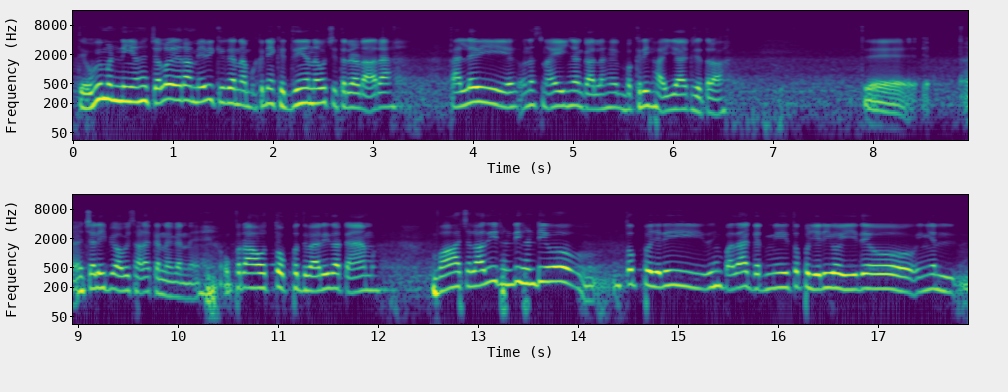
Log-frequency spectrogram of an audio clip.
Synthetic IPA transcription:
t̪eːoːʋiːmənːiːãːɦẽːt͡ʃəloːeːɾaːmẽːʋiːkiːkəɾnaːbəkɾiːãkʰɪd̪ijãːneːoːt͡ʃɪt̪ɾeːɽaːɾɛː | pɛːleːʋiːonãːsənaːiːd͡ʒãːɡələɦẽːbəkɾiːkʰaːiːaːɪkd͡ʒɪt̪ɾa̰ː | t̪ḛː | t͡ʃəliːpɪjaːʋiːsaːɽaːkəɾnẽːkəɾnḛːo̰pɾaːoːt̪ʊpd̪ʋɛːɾiːd̪aːʈɛːm | ʋaːt͡ʃəlaːd̪iːʈʰəɳɖiːʈʰəɳɖiːoːt̪ʊpd͡ʒeːɽiːt̪ʊsĩːpət̪aːɛːɡəɾmiːit̪ʊpd͡ʒeːɽiːɦoːiːt̪eːoːɪjãː

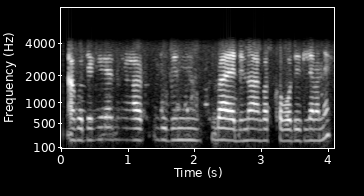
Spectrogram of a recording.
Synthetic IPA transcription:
a̰ɡɔtakɛɛnkadudinbajɛdinɔɹaɡɔtkʰɔbɔɹdidilɛmanɛ

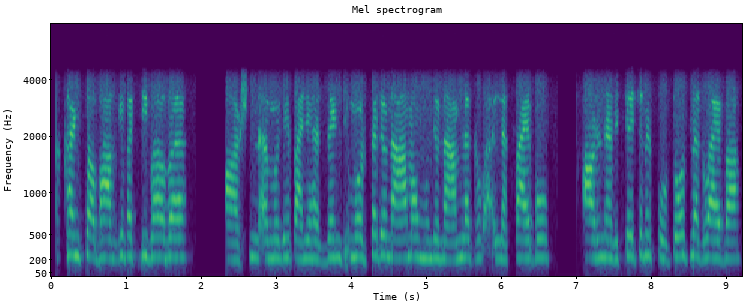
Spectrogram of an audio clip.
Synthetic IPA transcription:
kʰɐɳɖsɔbʱaːɡibɐt̪ibʱɐʋə | ɔːɾʃnmʊ̃ɦɪ̃d͡ʑepɐ̃ɦɪ̃ɲ̆d͡ʑeɦɐzbəɳɖd͡ʑmʊɾsə̆d͡ʑonaːmɛ̃ːmʊ̃ɦɪ̃ɲd͡ʑonaːmlɐlɐkʰʋaːebo | ɔːɾɪnə̆ʋɪt͡ɕəɪt͡ɕəmẽfoːʈoːzlɐɡʋaːebaː

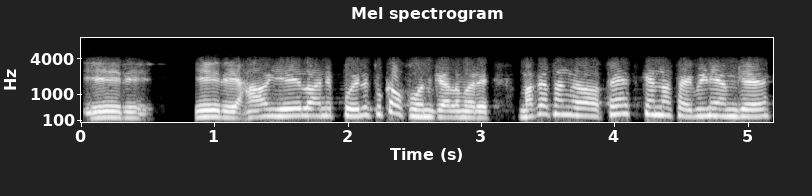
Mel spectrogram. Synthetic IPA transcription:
eɾe | eɾeɦãwjejlɔanipojlit̪ukafoːnk̬ɛlamɐɾe | m̤ɐkasãŋfeskɛnːasabiɽ̃iɐmɡe

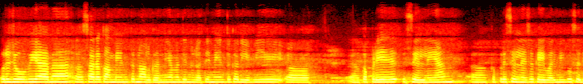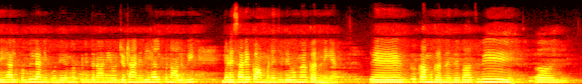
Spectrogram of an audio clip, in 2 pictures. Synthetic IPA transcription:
ɔːɾd͡ʒoːʋiːɛːmɛ̃ːsaːɾaːkəmːeːnət̪naːlkəɾniːɛ̃ːmɛ̃ːd̪ɪnlaːt̪iːmeːnət̪kəɾieːʋiː | kəpɽeːseːlneːɛːkəpɽeːseːlneːt͡ʃəkəiːʋaːɾiːmẽːikʊseːd̪iːɦɛlpʋiːlɛːñiːpɔ̃ːnd̪iːɛːmɛ̃ːəpɳiːd̪əɾaːniːɔːɾd͡ʒəʈʰaːniːd̪iːɦɛlpnaːlʋiː | bəɽeːsaːɾeːkəmːneːd͡ʒəleːoːmɛ̃ːkəɾniːɛː | t̪eːkəmkəɾneːd̪eːbaːd̪ʋiː

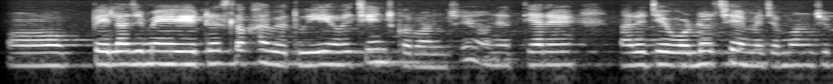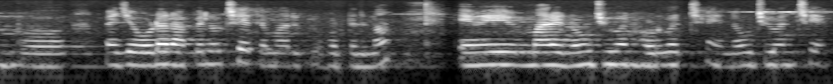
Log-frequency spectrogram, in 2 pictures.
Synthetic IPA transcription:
pɛɦlad͡ʒemẽːɖɾesləkʰaʋjũɦət̪ũeɦəʋet͡ʃẽnd͡ʒkəɾʋanũt͡ʃʰeəneət̪jaɾe | maɾed͡ʒeɔɾɖəɾt͡ʃʰemẽd͡ʒəmːanũd͡ʒe | mẽd͡ʒeɔɾɖəɾapelot͡ʃʰet̪emaɾiɦoʈelmã | eʋemaɾenəʋud͡ʒiʋənɦəɭʋət̪̚t͡ʃʰenəʋud͡ʒiʋənt͡ʃʰe

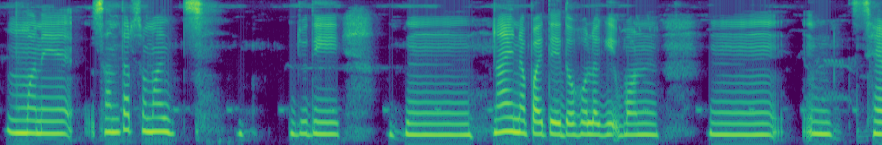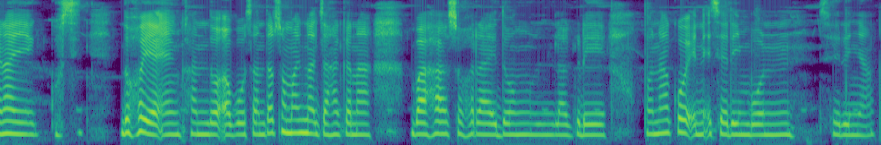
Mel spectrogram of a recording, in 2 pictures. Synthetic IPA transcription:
manɛsant̪aɾsɔmad͡ʒ | d͡ʒud̪i | najnapajt̪ɛd̪ɔɦɔlaɡit̪̚ˀbɔn | sɛɽ̃ajkusi̥d̪ɔɦɔjaʔɛŋkʰand̪ɔʔabɔsant̪aɾsɔmad͡ʒnaʔd͡ʒaɦãkanabaɦasɔɦɾajd̪ɔŋlaɡɽɛpanakɔɛnɛʔsɛɾɛɲbɔnsɛɾɛɲa

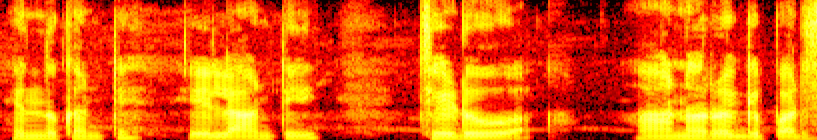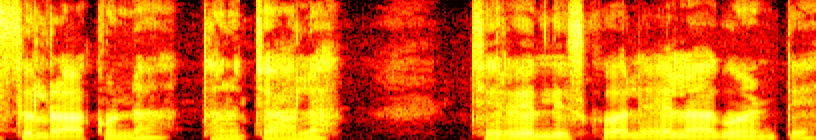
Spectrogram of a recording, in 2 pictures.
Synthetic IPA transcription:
e̞nd̪ukɐɳʈe̞ː | ɛlaːɳʈi | t͡ʃeɽu | aːnɐːɾoːɡjɐpɐɾist̪i̥t̪uluɾaːkuɳɖaːt̪ɐnut͡ʃaːlaː | t͡ʃeɾijɐld̪iːsu̥kɔːʋaːliɛːlaːɡuːɐɳʈe̞ː

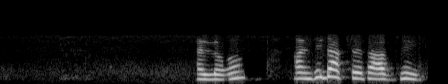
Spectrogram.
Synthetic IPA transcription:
hɛloː | hãnd͡ʑiːɖaːk̚ʈəɾsaːb̚d͡ʑiː

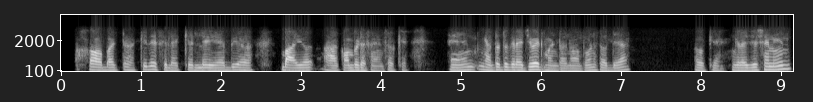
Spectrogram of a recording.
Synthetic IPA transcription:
hobɐʈkit̪esilekelːeɦebbajoɦãkɔmpiʈəsaj̃nsoke | ɛ̃ɳɖat̪̬at̪̬ũɡɾɛd͡ʑueʈm̤əɳt̪anoap̬əɳsɔd̪ja | okeɡɾɛd͡ʑueɕənin

